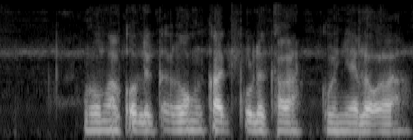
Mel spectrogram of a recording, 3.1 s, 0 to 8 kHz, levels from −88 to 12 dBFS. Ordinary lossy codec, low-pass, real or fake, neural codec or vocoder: none; 7.2 kHz; fake; codec, 24 kHz, 1.5 kbps, HILCodec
